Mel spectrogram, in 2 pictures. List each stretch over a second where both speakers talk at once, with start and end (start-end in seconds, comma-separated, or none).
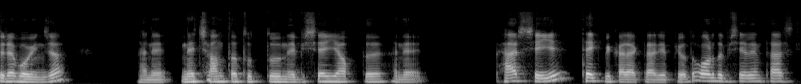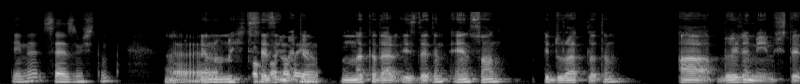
9.7-11.3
